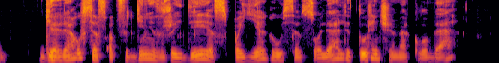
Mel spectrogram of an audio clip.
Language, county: Lithuanian, Vilnius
